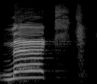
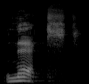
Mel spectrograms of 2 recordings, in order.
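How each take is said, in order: First: High, loud shout to a waiting line; big mock store-clerk yell; calling out. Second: Said in the usual way. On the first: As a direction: holler it like a checkout clerk.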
